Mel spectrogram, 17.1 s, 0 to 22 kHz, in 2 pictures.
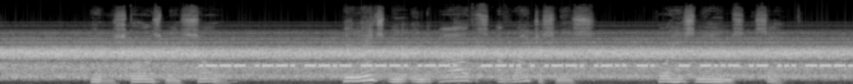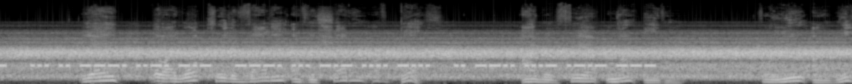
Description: Morse code (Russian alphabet), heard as a keyed tone, machine-sent, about 34 wpm, 890 Hz, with radio static. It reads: ЙПЩЧП ЗЕПЛН ТЬАСШ СИЧФК ЧСКХБ ИЗЖЯО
